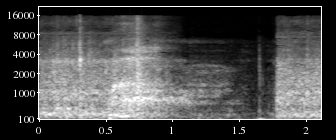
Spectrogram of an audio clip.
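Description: Hornby model train running on its track, a steady clatter of wheels and motor, which cuts out almost to silence for about half a second midway, with a single click before it returns.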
